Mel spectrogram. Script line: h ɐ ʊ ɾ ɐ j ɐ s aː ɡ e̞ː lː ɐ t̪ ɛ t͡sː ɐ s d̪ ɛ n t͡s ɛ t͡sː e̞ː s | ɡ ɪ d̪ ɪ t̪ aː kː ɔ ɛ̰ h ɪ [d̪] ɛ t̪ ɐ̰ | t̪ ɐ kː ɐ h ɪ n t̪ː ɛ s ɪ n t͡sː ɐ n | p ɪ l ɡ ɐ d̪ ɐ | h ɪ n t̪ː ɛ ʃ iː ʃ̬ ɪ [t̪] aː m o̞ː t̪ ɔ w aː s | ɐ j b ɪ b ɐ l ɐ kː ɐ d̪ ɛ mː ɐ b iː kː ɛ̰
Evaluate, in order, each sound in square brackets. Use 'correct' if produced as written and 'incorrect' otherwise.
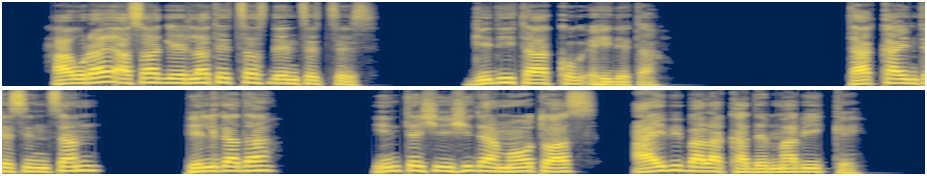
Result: correct, incorrect

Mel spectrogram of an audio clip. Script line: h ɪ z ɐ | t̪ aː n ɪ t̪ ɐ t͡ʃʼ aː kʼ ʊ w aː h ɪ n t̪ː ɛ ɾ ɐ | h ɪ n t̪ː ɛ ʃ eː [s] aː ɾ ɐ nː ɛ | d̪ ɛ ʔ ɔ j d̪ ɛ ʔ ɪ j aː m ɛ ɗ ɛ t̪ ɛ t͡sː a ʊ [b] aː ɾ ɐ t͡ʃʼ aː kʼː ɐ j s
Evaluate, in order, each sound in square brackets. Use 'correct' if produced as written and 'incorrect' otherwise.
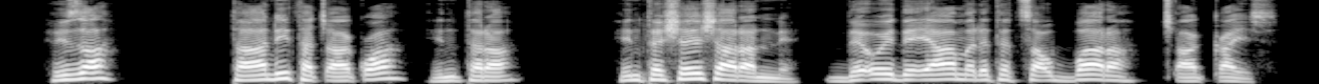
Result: incorrect, incorrect

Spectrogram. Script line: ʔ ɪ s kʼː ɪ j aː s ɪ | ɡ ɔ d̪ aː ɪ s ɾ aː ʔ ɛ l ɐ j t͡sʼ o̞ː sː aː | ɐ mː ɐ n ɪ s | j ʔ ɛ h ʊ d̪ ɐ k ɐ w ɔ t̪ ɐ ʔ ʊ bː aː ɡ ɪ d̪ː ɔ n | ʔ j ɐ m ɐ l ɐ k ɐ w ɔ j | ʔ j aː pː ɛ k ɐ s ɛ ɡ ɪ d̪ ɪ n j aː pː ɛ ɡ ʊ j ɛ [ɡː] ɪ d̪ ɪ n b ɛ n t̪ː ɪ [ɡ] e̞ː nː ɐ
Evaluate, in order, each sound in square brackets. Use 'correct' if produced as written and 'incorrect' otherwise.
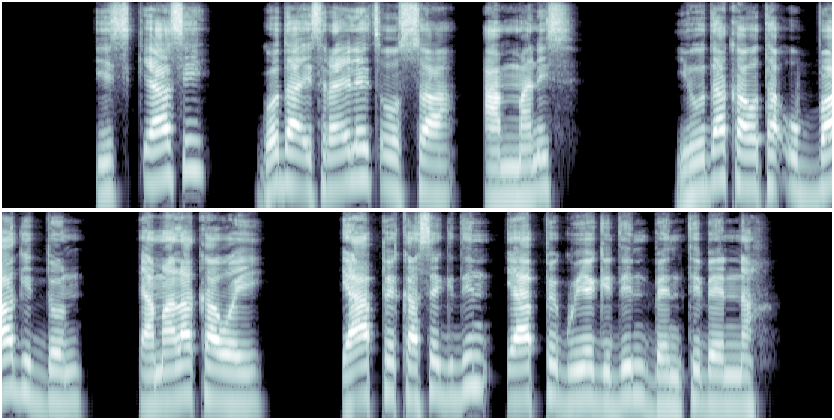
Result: incorrect, incorrect

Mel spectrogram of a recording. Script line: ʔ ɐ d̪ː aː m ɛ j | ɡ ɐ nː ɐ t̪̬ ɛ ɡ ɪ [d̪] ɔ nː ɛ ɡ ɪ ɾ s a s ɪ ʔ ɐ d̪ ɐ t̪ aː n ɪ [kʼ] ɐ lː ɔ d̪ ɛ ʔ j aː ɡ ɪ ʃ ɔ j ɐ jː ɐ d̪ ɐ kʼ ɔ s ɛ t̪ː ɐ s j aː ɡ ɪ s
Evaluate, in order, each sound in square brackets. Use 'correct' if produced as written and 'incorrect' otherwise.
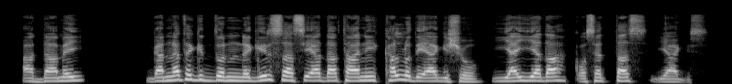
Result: incorrect, incorrect

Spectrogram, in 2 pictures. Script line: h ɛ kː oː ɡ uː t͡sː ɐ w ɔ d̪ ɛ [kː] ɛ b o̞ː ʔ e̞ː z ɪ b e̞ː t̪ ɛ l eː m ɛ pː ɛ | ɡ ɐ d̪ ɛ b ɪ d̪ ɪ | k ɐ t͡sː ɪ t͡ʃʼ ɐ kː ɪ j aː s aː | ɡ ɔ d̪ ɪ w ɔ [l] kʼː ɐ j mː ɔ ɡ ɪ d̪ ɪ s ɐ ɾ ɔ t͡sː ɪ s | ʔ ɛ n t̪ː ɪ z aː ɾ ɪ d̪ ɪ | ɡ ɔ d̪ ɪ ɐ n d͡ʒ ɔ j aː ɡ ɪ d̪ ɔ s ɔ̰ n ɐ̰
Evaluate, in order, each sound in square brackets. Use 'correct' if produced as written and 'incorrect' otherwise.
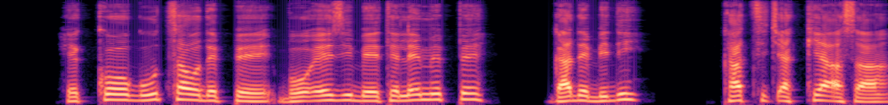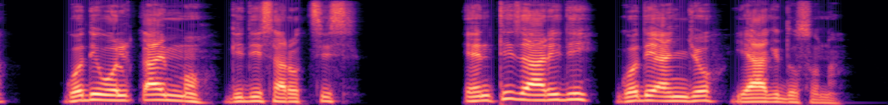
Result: incorrect, correct

